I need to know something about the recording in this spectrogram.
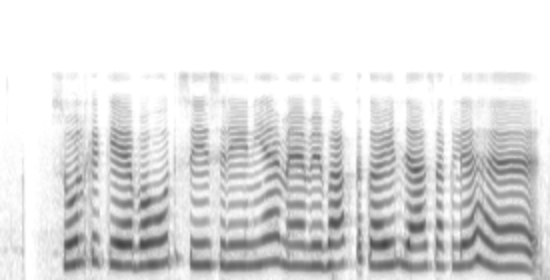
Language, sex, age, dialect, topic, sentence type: Magahi, female, 25-30, Western, banking, statement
